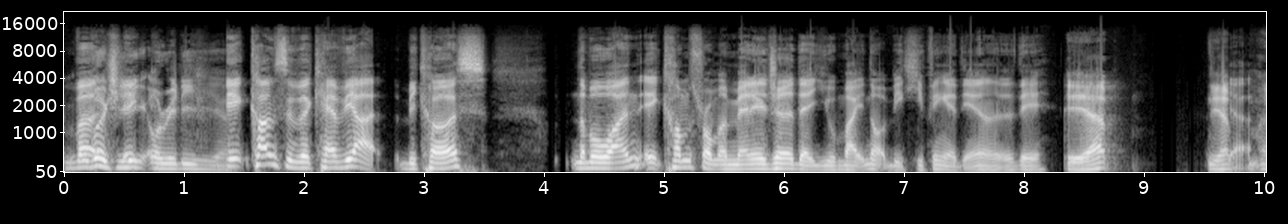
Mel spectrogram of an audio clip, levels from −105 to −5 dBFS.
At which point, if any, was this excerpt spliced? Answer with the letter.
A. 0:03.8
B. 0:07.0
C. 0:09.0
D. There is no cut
D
